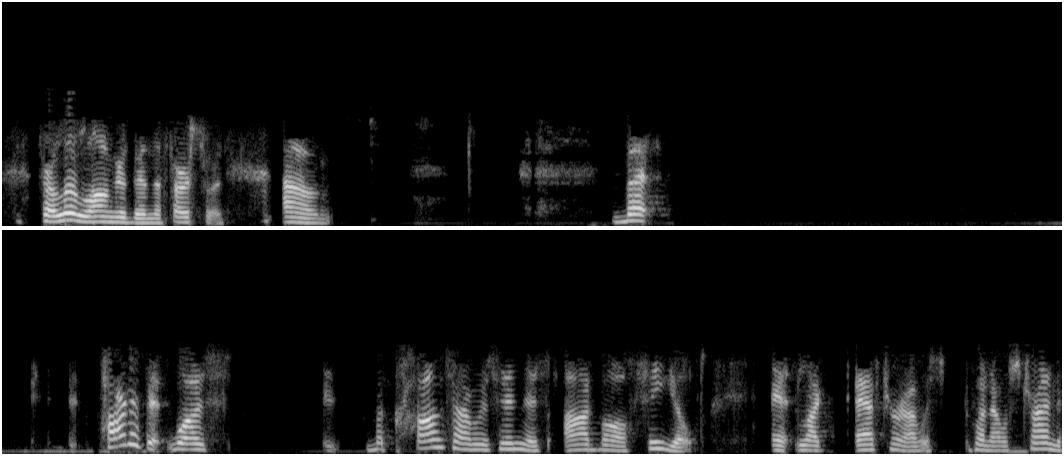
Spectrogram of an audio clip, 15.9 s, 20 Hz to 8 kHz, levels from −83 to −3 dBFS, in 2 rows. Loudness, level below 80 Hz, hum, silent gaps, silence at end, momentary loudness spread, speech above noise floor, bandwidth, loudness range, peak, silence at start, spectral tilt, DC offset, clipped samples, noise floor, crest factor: -23 LUFS; -68 dBFS; none; none; 0 s; 15 LU; 56 dB; 4.7 kHz; 6 LU; -6 dBFS; 0.1 s; -9 dB/octave; under 0.1%; under 0.1%; -79 dBFS; 20 dB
